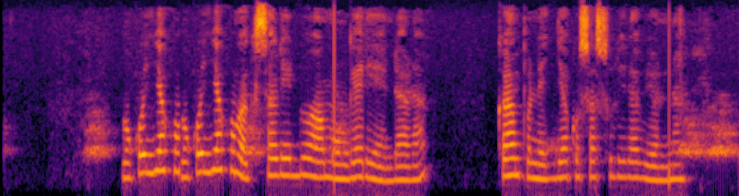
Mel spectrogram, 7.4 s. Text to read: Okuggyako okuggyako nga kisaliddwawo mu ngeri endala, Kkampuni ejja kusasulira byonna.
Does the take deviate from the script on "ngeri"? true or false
false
